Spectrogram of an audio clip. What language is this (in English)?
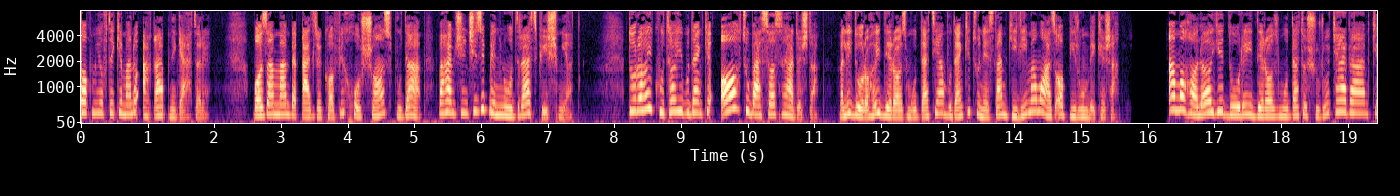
Persian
